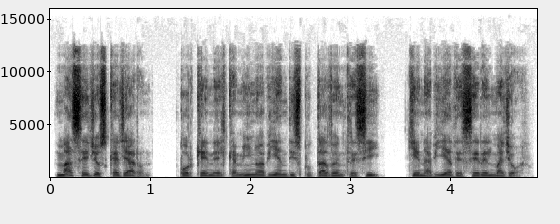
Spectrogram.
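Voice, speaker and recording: A man reading the Bible aloud in a steady, measured way, phrase by phrase. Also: lowish voice, slightly rough, no room sound, clean studio sound. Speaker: Bible reader.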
